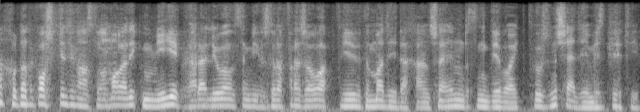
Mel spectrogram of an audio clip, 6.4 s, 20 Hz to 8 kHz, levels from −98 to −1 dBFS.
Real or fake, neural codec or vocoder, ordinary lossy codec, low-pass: fake; codec, 16 kHz in and 24 kHz out, 0.6 kbps, FocalCodec, streaming, 4096 codes; AAC, 48 kbps; 7.2 kHz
